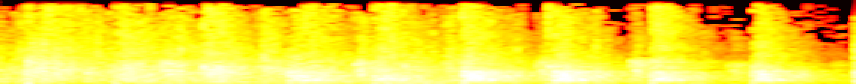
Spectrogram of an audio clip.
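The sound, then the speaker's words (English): Sustained applause from an audience at Heritage Valley Bible Church, a dense, even wash of many hands clapping with occasional sharper individual claps standing out, steady in loudness throughout with no one speaking. “Now, really, it's you that need the applause, okay?”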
